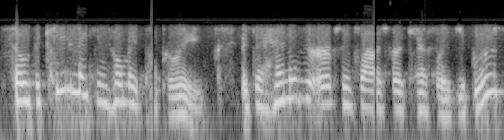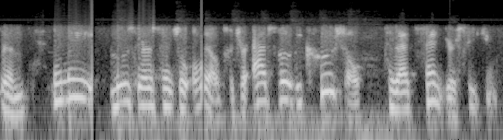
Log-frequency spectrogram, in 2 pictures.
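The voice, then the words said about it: Imitates another person's voice. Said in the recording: “That's such a good celebrity impersonation ... Deadpool impersonator”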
